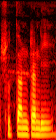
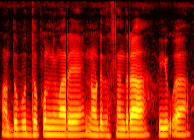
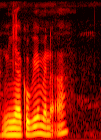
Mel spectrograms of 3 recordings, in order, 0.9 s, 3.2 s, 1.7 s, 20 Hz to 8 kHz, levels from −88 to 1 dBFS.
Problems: background sounds at intervals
